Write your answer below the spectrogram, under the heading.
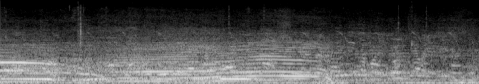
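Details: Buffalo calves at the Cholakkal market in Payyanad, Manjeri, Kerala, around six or seven in the morning. Several drawn-out, harmonic moaning bellows overlap and rise and fall, with faint human voices behind.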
